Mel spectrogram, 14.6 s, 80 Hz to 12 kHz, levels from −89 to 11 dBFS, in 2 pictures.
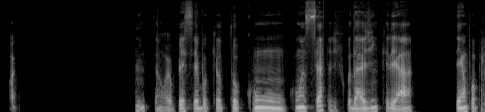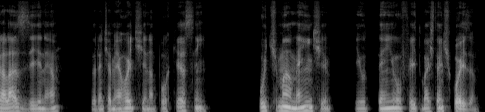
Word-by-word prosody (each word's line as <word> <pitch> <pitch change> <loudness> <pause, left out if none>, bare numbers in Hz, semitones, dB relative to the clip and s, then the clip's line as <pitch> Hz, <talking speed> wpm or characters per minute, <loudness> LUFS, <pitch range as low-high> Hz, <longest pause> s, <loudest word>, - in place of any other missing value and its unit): Olha - - -10 1.8
Então, 75 -5 -8
eu 85 +1 -5
percebo 105 +1 -2
que - - -13
eu 110 - 0
estou 105 0 -3
com 105 -4 +4
com - - -4
uma 115 -1 +5
certa - - -1
dificuldade 100 +7 0
em 110 - +1
criar 100 -1 +1 0.6
tempo 110 +3 +3
pra 105 0 +1
lazer, 100 -3 +1
né, 95 +5 -3 0.5
durante 85 +1 -8
a - - -1
minha 90 +1 -1
rotina, 100 -3 -1
porque, - - -9
assim, - - -3 0.8
ultimamente 115 0 +3 0.4
eu 100 0 -6 0.2
tenho 100 +2 +4
feito 100 0 -5
bastante 100 0 -2
coisa 80 -3 +1
100 Hz, 125 wpm, -26 LUFS, 95-105 Hz, 1.8 s, uma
